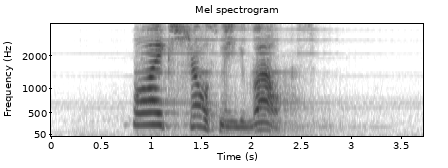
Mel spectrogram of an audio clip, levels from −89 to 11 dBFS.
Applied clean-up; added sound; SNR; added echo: neural separator model SepFormer DNS4.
